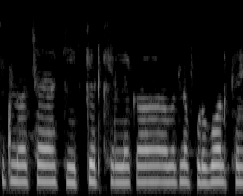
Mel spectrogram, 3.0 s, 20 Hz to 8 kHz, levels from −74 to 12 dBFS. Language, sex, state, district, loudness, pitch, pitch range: Hindi, male, Bihar, Jamui, -23 LUFS, 245 Hz, 240-250 Hz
